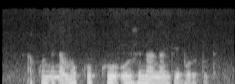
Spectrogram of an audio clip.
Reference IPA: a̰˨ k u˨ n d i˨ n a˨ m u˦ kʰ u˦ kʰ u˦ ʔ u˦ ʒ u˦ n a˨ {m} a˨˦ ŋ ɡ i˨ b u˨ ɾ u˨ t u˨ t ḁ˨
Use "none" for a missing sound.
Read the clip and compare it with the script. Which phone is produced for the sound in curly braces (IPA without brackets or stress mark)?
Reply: n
